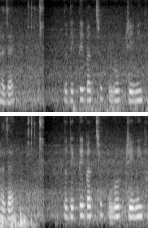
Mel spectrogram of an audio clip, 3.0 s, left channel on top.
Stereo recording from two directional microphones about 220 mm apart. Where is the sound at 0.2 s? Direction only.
5° right (ahead or behind).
